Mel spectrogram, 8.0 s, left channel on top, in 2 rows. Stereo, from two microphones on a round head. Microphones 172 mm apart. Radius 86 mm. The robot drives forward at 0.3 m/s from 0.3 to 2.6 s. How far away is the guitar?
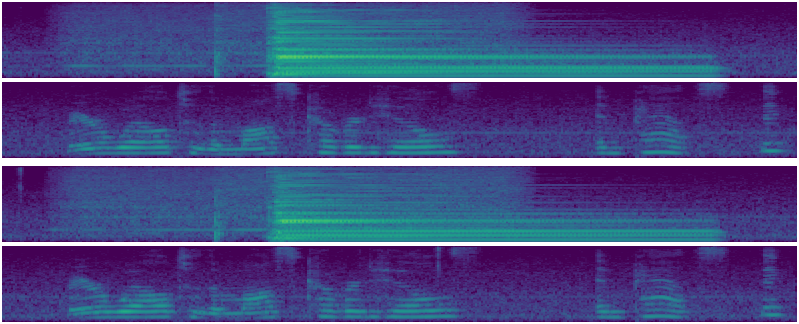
About 1.1 m.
